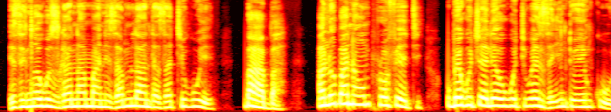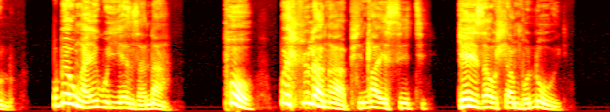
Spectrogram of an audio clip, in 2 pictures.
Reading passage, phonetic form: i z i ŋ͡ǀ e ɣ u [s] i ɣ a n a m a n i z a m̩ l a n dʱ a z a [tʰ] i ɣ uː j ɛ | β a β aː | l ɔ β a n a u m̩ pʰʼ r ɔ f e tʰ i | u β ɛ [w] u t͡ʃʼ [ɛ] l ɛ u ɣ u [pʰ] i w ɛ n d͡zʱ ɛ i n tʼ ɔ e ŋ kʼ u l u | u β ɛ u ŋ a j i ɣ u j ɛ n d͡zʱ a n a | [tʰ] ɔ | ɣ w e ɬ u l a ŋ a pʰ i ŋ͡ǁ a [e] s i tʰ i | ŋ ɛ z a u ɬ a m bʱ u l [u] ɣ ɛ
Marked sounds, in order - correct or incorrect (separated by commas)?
incorrect, correct, incorrect, correct, incorrect, incorrect, correct, incorrect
